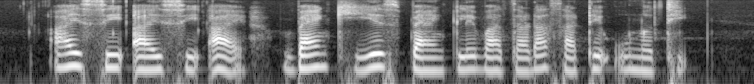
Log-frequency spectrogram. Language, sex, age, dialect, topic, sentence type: Marathi, female, 31-35, Northern Konkan, banking, statement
